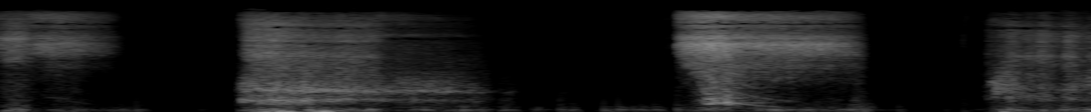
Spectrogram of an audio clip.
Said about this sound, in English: Then what you're going to do is take three big breaths in and out.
